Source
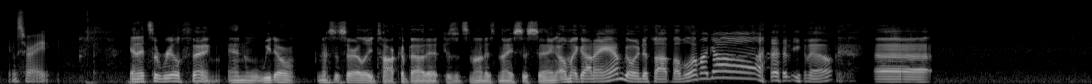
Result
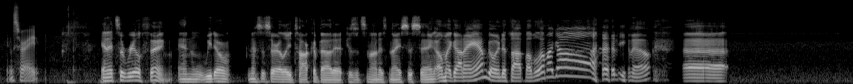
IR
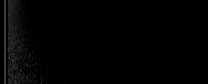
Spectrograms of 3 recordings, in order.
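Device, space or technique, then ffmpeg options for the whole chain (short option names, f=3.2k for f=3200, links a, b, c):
nightcore: -af "asetrate=56448,aresample=44100,volume=4.5dB"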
